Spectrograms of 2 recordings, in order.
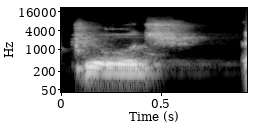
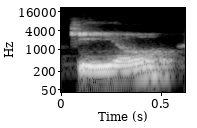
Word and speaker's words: George: But I think in Denmark they pronounce George, they don't have the E on the end and it would be like Gior, something like that. So people would be shouting like Gior, like go on.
